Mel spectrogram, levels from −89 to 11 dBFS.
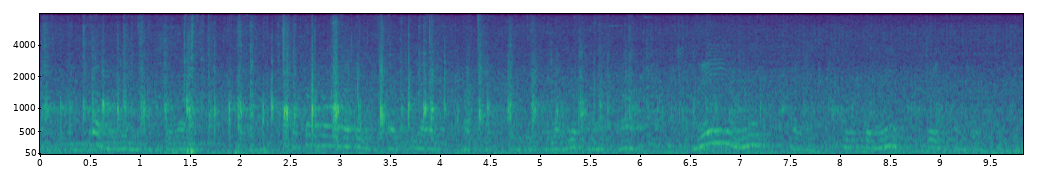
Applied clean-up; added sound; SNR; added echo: none; Livestock, farm animals, working animals; -4 dB; reverberation time 0.9 s.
